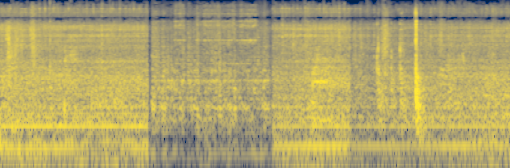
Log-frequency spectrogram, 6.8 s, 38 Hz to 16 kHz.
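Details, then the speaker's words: Mini lathe cutting a groove in a 5 kg cast iron gym weight for a homemade rotary table: harsh irregular grinding scrapes, squeal near the end, cut chattering and loading; a stuck disc brake left on the back also adds noise. "that horrible noise you can hear is I haven't taken the the disc brake off the back yet and I can't get it out it's stuck in there"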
